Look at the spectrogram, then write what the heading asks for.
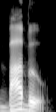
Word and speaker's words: babu: or is it uh it's babu the emphasis is on the first syllable to a an indian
